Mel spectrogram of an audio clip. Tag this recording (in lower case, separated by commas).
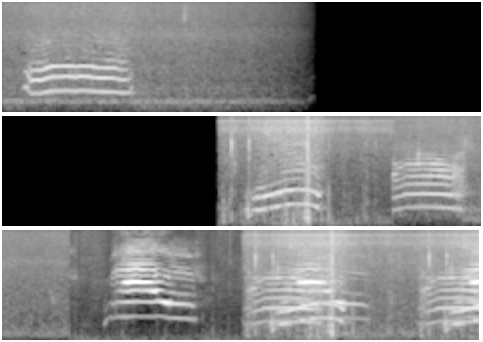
cat caterwauling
